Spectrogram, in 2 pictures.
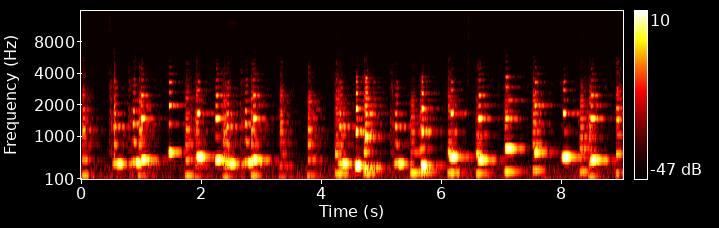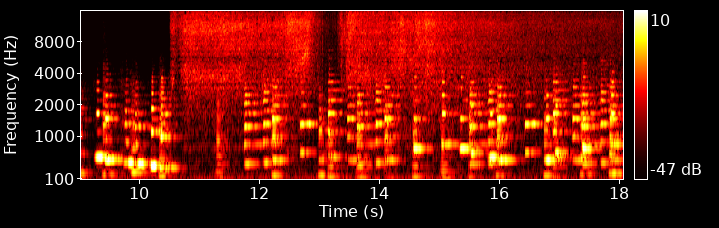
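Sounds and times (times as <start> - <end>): clarinet-like melody: 0.0 - 18.0
steady hiss: 10.5 - 18.0.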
